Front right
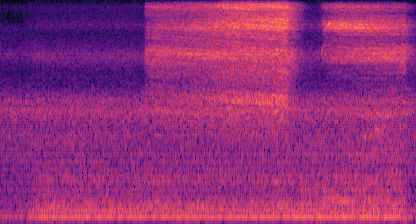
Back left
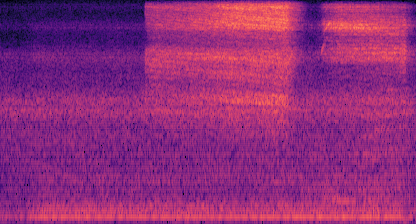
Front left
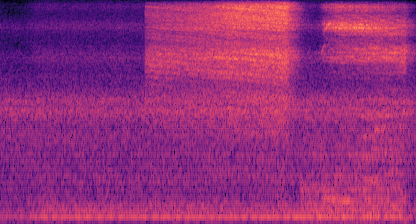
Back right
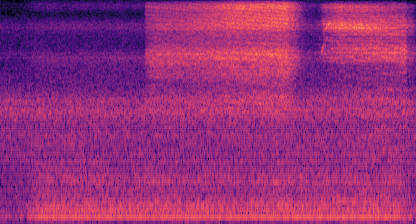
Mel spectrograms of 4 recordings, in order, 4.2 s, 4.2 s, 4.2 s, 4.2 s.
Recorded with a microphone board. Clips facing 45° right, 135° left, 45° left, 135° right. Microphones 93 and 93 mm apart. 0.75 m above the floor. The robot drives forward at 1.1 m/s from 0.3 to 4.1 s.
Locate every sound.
1.4 s a hiss: 30° left, 5.5 m; by 2.9 s 40° left, 4.5 m
3.0 s a hiss: 5° left, 5.5 m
